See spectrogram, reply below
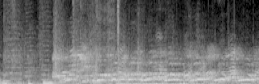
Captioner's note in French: rires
